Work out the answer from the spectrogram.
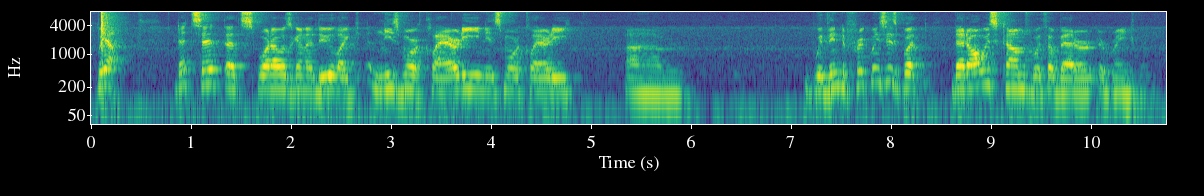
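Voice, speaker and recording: A man's voice: high-pitched, normal speed. A man in his thirties from Brazil with a Brazilian Portuguese accent, casually explaining mixing feedback on a live stream, full of fillers. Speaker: music reviewer host. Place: small home studio room. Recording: roomy echo, faint noise.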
